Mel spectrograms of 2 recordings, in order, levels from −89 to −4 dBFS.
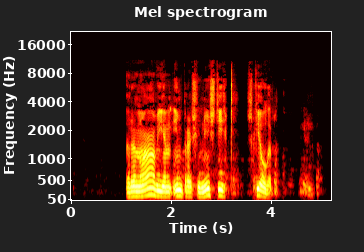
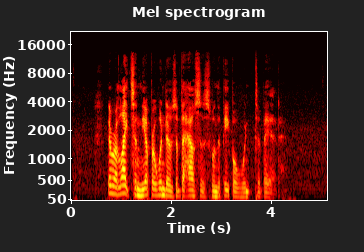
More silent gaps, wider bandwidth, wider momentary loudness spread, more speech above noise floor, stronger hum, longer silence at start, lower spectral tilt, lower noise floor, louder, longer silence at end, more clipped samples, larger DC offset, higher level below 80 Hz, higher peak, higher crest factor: neither; second, 9.2 kHz vs 14 kHz; about the same, 15 LU vs 16 LU; first, 69 dB vs 35 dB; neither; first, 1.1 s vs 0.75 s; first, -5.5 dB/octave vs -4 dB/octave; first, -83 dBFS vs -65 dBFS; first, -14 LUFS vs -29 LUFS; second, 0.45 s vs 0.9 s; neither; neither; about the same, -64 dBFS vs -68 dBFS; about the same, -2 dBFS vs -4 dBFS; second, 14 dB vs 26 dB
